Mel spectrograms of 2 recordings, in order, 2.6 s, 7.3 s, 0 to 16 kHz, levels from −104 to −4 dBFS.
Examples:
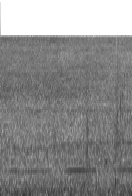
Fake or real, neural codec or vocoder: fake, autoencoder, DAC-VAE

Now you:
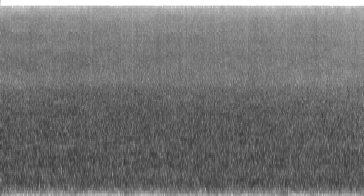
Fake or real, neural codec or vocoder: fake, codec, SNAC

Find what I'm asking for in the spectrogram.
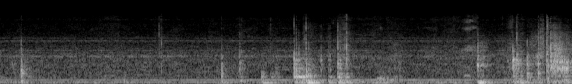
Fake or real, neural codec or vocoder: real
